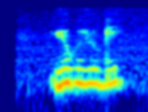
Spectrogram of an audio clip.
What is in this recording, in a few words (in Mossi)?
"yug-yugi", moore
